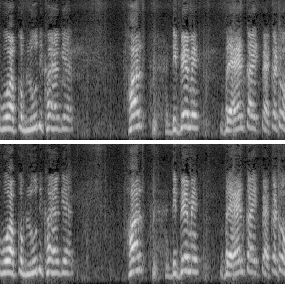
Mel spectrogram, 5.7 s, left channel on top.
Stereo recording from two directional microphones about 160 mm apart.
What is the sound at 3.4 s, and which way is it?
Speech, 10° right (ahead or behind).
